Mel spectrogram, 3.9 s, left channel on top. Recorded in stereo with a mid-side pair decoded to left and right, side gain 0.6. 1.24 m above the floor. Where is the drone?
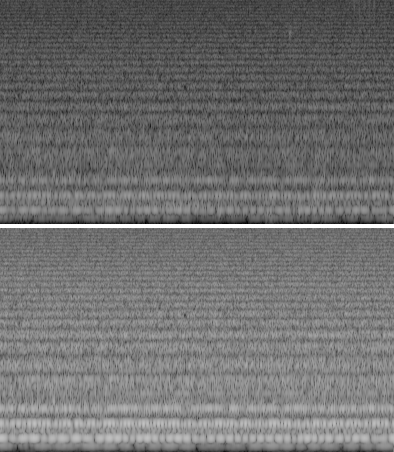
65° right.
